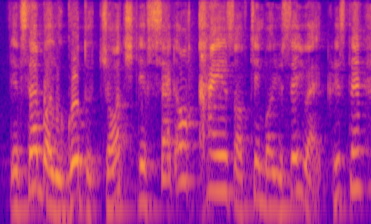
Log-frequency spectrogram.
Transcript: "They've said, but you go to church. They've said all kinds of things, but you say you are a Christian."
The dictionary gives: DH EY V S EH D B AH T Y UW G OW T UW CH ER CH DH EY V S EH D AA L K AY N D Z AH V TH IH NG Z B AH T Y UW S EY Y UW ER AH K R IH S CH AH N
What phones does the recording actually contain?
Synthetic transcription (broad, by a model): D EY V S EH D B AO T Y UW G OW T UW CH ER CH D EY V S EH D AA L K AY N D S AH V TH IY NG B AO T Y UW S EY Y UW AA AH K R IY S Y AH N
